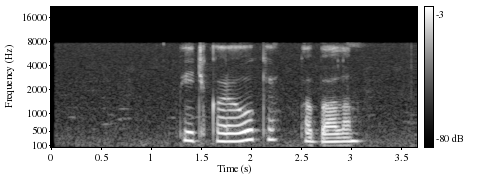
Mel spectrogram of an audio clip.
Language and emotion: Russian, neutral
